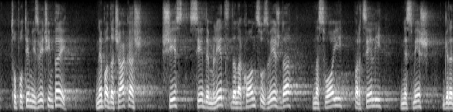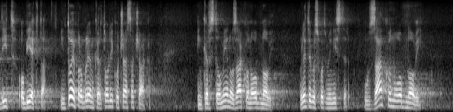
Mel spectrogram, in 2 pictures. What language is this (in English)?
Slovenian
